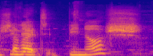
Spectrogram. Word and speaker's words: Juliette Binoche: Taste of Things with your favourite French star, Juliette Binoche. That's properly pronounced.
